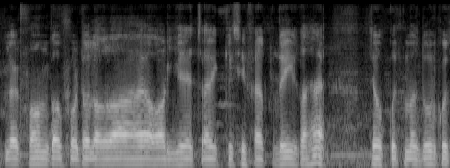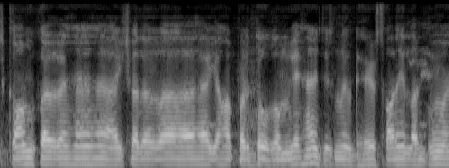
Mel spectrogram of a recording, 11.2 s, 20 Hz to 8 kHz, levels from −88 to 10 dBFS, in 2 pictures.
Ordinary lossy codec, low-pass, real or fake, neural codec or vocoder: none; 7.2 kHz; fake; codec, 44.1 kHz, 2.6 kbps, SNAC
